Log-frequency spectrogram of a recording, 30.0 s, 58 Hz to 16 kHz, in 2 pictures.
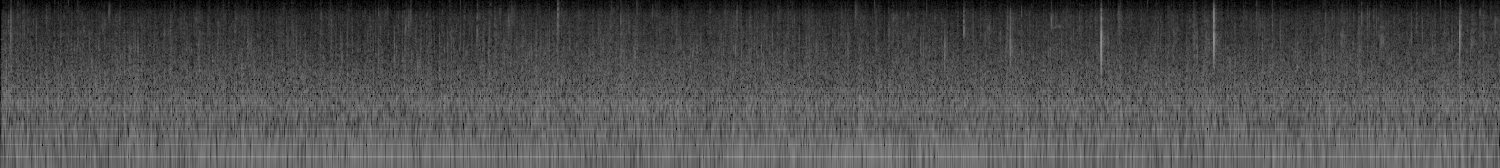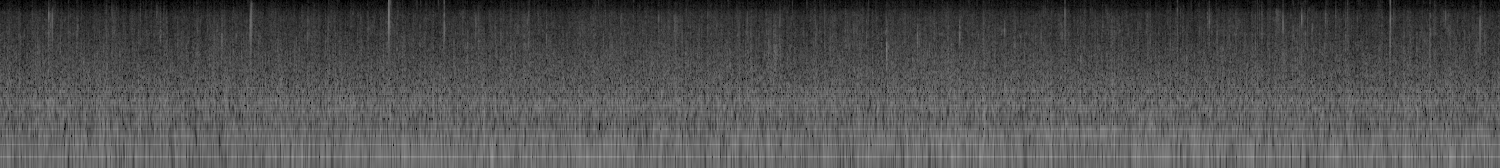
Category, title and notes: Sound effects > Natural elements and explosions
Rain falling on a porch. Large raindrops dripping. Rain is medium-hard. Recorded with the AT875R Stereo microphone on a Zoom H6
